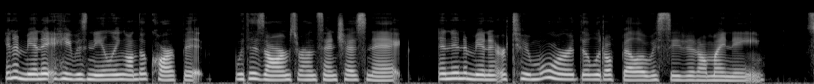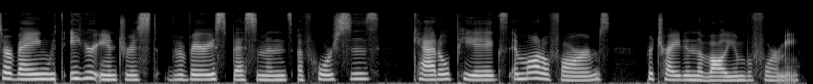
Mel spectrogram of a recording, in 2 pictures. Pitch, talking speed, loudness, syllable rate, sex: 225 Hz, 185 wpm, -17 LUFS, 5.2 syllables/s, female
